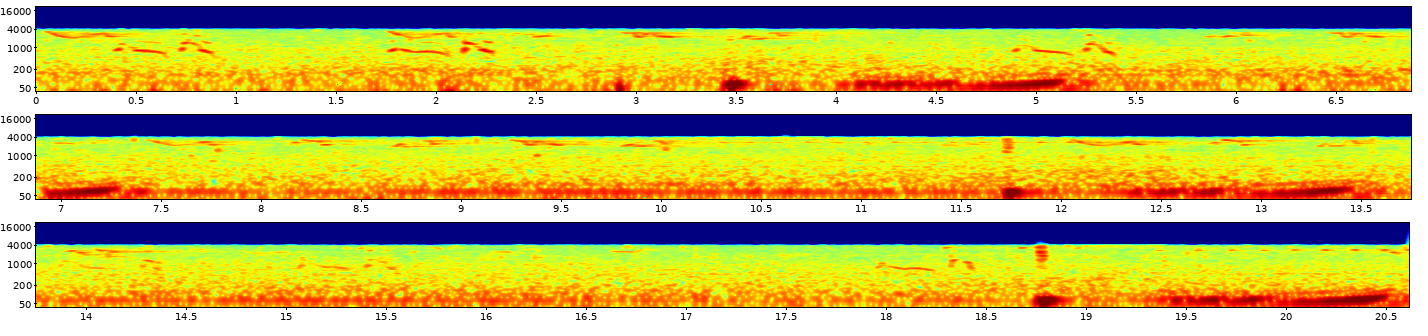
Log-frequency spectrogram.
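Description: A wild turkey puffs and drums nearby.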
